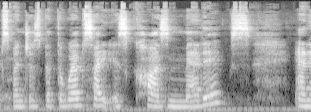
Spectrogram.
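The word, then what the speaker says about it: Qosmedix: I get them off of a website, but they're called they're called makeup sponges, but the website is Cosmetics, and it's spelled with a Q-O-S-M-E-D-I-X, I believe.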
